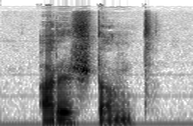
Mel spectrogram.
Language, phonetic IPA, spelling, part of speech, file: Polish, [aˈrɛʃtãnt], aresztant, noun, Pl-aresztant.ogg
